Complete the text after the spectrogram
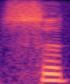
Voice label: "sut1", taiwanese Syllables

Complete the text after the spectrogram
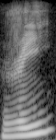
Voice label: "rhui9", taiwanese

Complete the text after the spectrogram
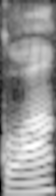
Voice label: "gua5", taiwanese

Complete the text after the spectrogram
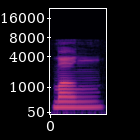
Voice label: "mng2", taiwanese syllables

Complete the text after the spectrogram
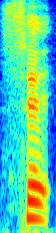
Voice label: "seh4", taiwanese

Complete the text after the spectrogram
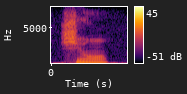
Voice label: "sionn5", Taiwanese syllable

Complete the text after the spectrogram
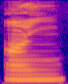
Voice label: "ainn1", taiwanese

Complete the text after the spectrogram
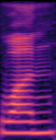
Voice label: "uan2", taiwanese Syllables

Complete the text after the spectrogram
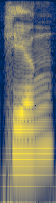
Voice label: "hing5", Taiwanese syllable

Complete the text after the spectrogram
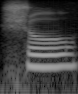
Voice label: "shu2", taiwanese

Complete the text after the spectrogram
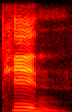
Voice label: "pin4", taiwanese

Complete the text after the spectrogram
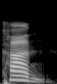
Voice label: "kan4", taiwanese syllable

